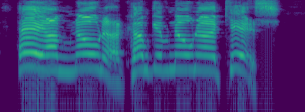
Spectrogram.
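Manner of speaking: very high, put-on New Jersey accent. Playing Nona, one of the speaker's Jersey people, greeting the kids: put-on New Jersey accent. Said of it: "going to be with that accent".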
